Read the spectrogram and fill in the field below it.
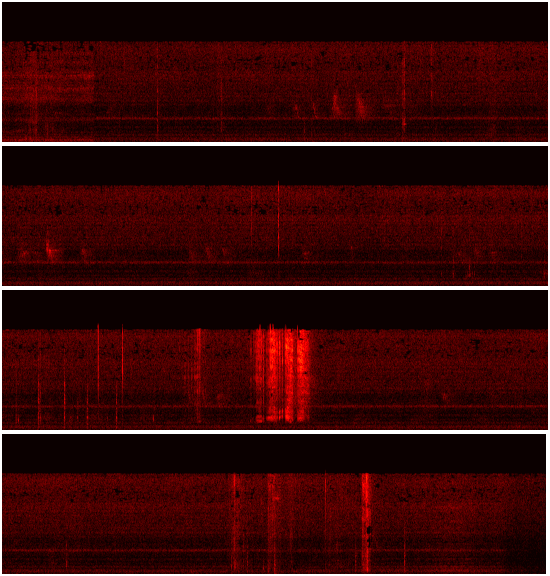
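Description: A gas stove burner hisses steadily.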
